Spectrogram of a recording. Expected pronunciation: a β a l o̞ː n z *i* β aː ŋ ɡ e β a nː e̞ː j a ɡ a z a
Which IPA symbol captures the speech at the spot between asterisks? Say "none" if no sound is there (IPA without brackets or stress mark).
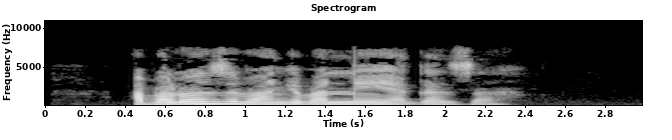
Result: i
